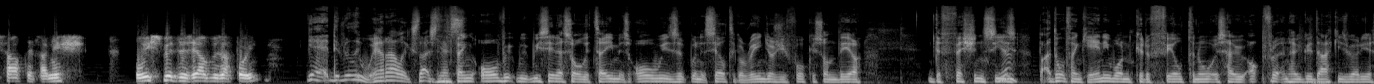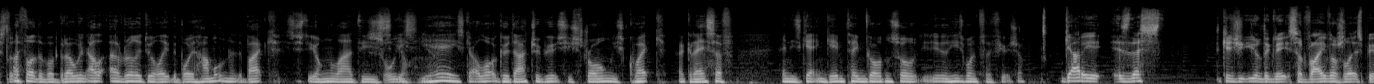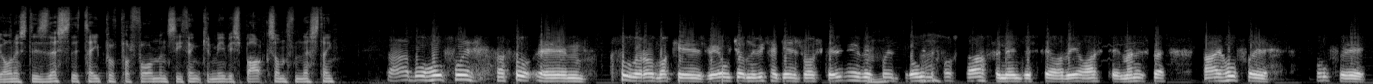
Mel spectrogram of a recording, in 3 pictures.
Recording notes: take your calls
